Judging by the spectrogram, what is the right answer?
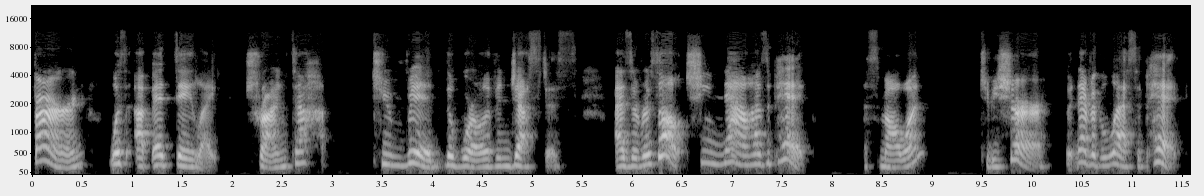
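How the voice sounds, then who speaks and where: A woman's voice: mid-range voice, lively intonation, measured pace, pushed and bright, slightly rough, highs cut off, exaggerated voice. A woman voicing a kindly but firm farmer father in a storybook, declaring things with dry teasing. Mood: teasing, lecturing.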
